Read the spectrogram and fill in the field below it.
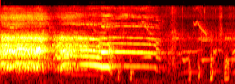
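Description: A Gilmore gamefowl broodstag rooster on a game farm lets out one close, loud crow that holds and then trails off, followed by a few soft clucks and faint scratches.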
